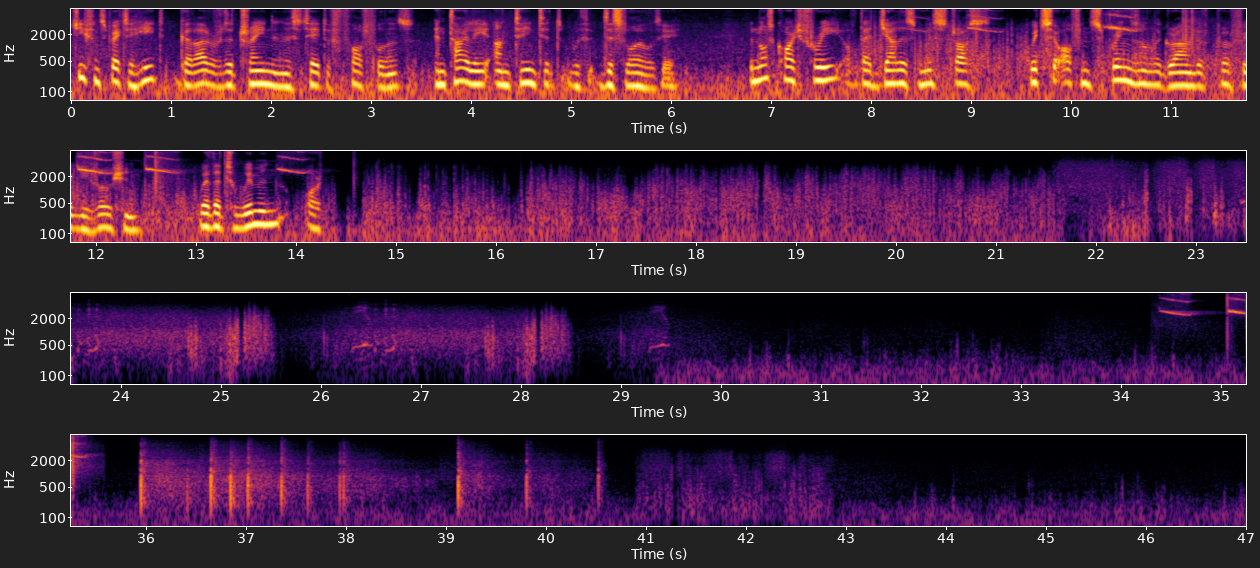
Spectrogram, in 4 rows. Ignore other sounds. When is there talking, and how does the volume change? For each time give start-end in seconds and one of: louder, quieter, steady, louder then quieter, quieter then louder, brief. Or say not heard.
0.0-14.2 steady.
